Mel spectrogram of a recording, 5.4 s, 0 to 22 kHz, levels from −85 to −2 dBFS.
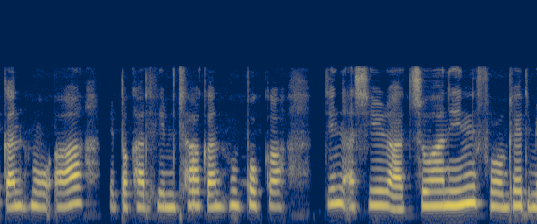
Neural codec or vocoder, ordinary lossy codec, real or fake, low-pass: vocoder, 44.1 kHz, 128 mel bands, Pupu-Vocoder; none; fake; 7.2 kHz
